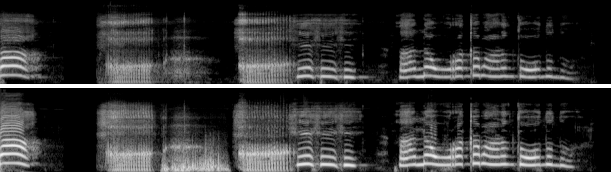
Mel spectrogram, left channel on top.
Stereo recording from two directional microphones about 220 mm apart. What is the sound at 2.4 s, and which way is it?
Snoring, 55° right (ahead or behind).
